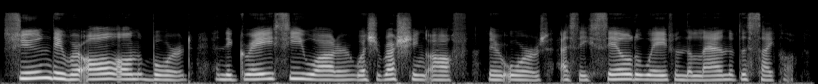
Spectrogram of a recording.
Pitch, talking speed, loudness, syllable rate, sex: 225 Hz, 190 wpm, -17 LUFS, 4.4 syllables/s, female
